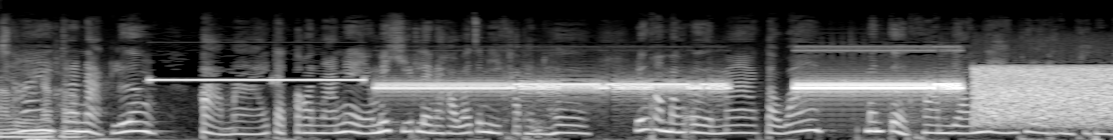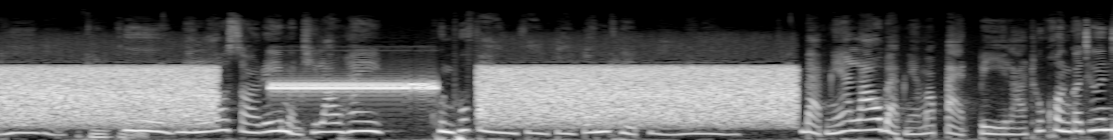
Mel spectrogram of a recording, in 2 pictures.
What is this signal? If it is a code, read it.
Fax machine handshake, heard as a long tone, a warble and hiss, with speech in Thai.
